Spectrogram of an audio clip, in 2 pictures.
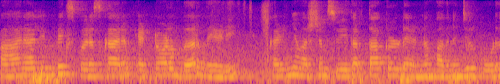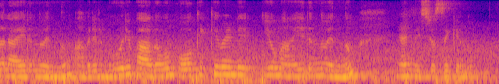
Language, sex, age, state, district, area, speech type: Malayalam, female, 30-45, Kerala, Pathanamthitta, rural, read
